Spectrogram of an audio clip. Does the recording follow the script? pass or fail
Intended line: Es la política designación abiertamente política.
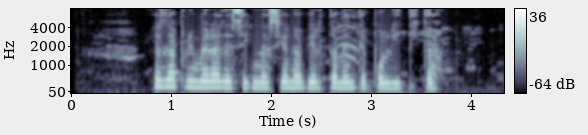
fail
